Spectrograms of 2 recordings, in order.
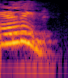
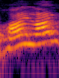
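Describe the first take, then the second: First: The name is read out the Spanish way. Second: The name is pronounced the English way. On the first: "Tú apréndetelo como lo leas" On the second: "que es como se pronuncia"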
